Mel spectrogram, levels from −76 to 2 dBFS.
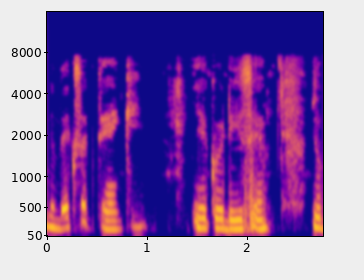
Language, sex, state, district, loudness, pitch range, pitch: Hindi, male, Chhattisgarh, Korba, -14 LUFS, 150-240 Hz, 170 Hz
